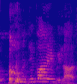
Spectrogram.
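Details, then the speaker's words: A young boy with a cough gives a short, sharp cough, then a brief voiced sound in a small room while his sister pats his back. "ओहो खाचे ई खाचे वान को भी खांसी हो गई डुक वान को खांसी हो गई ओ खासी हो गई"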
